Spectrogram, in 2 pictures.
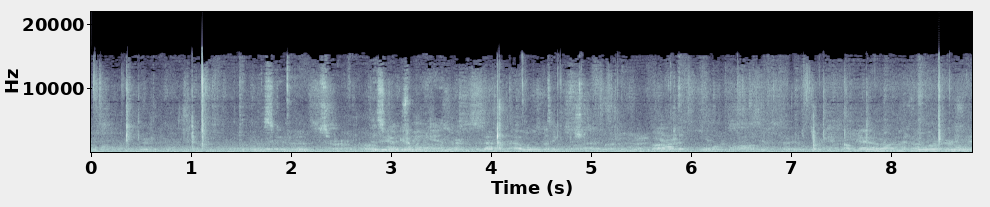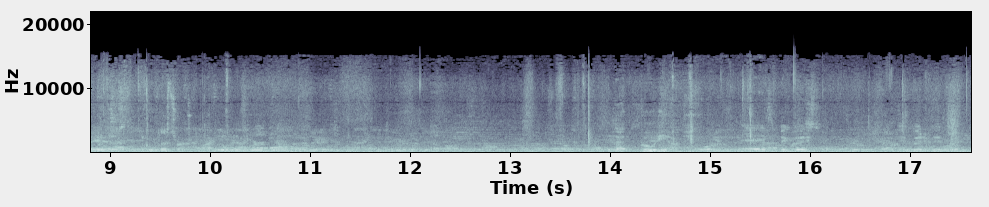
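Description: Card sleeves shuffle and riffle in hands.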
